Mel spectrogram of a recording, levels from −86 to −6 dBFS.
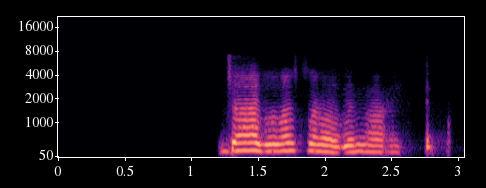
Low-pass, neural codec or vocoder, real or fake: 7.2 kHz; codec, 16 kHz, 0.5 kbps, FreqCodec, smaller model; fake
